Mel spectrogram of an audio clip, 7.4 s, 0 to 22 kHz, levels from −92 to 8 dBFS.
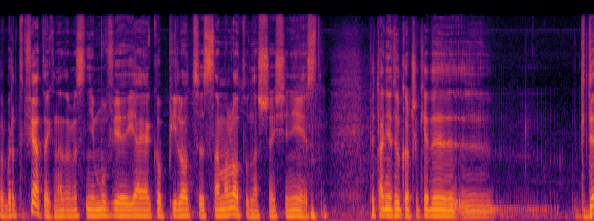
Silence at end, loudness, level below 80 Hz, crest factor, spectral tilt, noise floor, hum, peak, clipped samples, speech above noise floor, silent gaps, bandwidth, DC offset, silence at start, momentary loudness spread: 0 s; -21 LUFS; -54 dBFS; 18 dB; -5 dB/octave; -44 dBFS; none; -2 dBFS; under 0.1%; 23 dB; none; 17 kHz; under 0.1%; 0 s; 12 LU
